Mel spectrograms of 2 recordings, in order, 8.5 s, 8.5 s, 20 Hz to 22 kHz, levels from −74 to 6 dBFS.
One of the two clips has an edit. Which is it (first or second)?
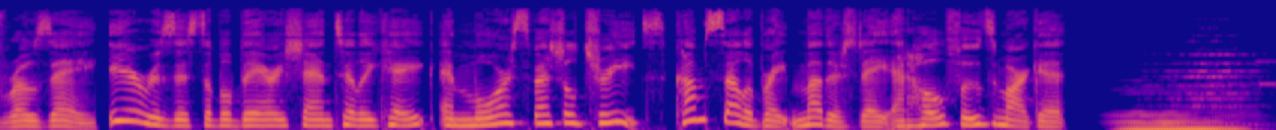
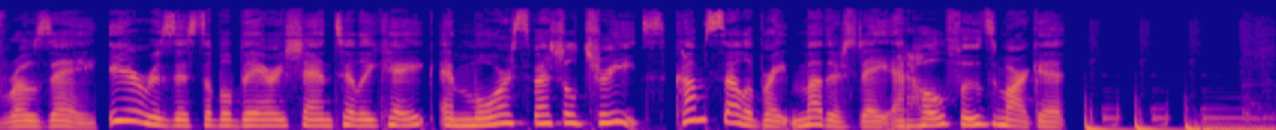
first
